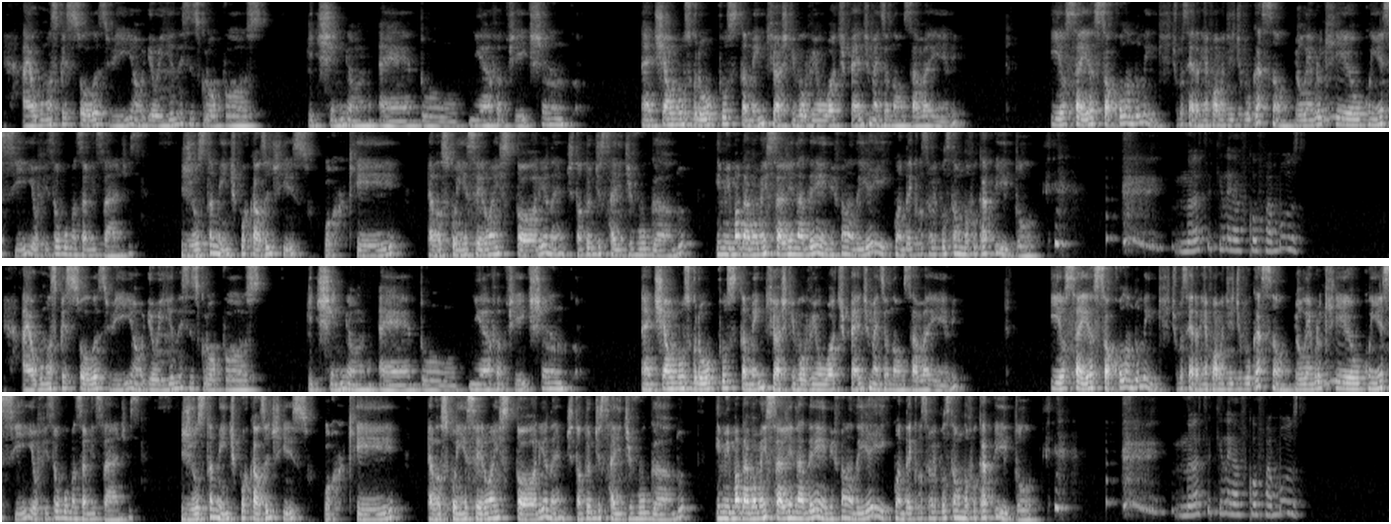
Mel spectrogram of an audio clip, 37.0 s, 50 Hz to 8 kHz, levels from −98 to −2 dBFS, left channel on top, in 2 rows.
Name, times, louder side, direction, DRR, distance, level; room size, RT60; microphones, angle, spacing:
voice 1, 0.0-3.5 4.1-7.6 8.5-12.8 14.0-20.3 20.9-23.8 24.2-27.7 28.0-32.3, right 4 dB, 90° right, 0.9 m, -30 dB
voice 2, 17.6-18.0 32.5-32.7 33.4-35.8, right 1 dB, 35° right, 1.6 m, -42 dB
13.5 x 12.5 x 2.5 m
head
